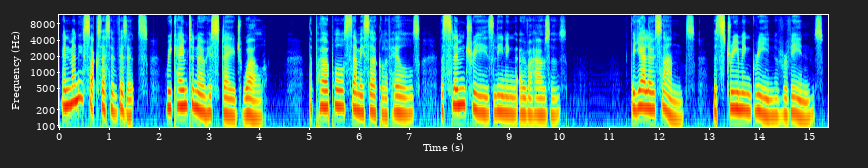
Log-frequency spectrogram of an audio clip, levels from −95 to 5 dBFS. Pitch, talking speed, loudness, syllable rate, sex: 190 Hz, 115 wpm, -18 LUFS, 3.9 syllables/s, female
